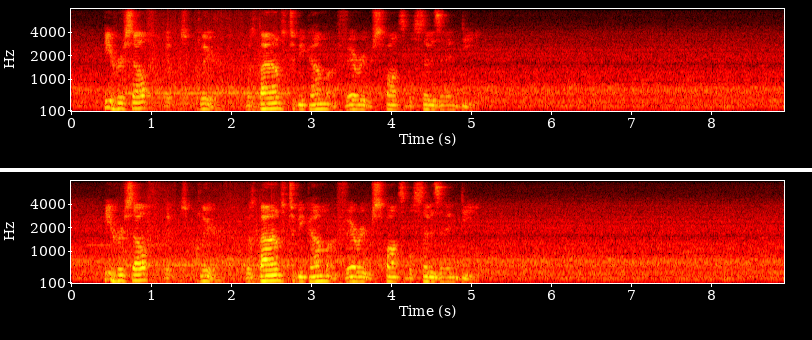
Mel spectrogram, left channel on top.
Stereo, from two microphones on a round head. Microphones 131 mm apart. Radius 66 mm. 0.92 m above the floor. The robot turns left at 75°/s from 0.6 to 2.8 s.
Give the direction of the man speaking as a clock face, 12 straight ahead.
9 o'clock.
